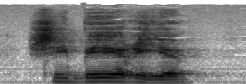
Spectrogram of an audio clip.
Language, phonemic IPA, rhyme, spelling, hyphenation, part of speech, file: Dutch, /ˌsiˈbeː.ri.ə/, -eːriə, Siberië, Si‧be‧rië, proper noun, Nl-Siberië.ogg
- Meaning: 1. Siberia (the region of Russia in Asia) 2. a hamlet in Hoogeveen, Drenthe, Netherlands 3. a hamlet in Land van Cuijk, North Brabant, Netherlands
